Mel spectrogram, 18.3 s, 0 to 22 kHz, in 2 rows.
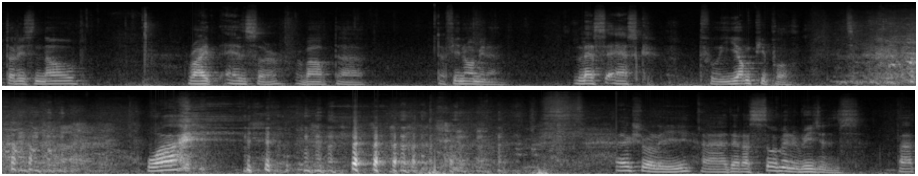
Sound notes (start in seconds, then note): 7.9 laughs; 8.3 audience laughing; 11.3 laughs; 12.2 audience laughing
